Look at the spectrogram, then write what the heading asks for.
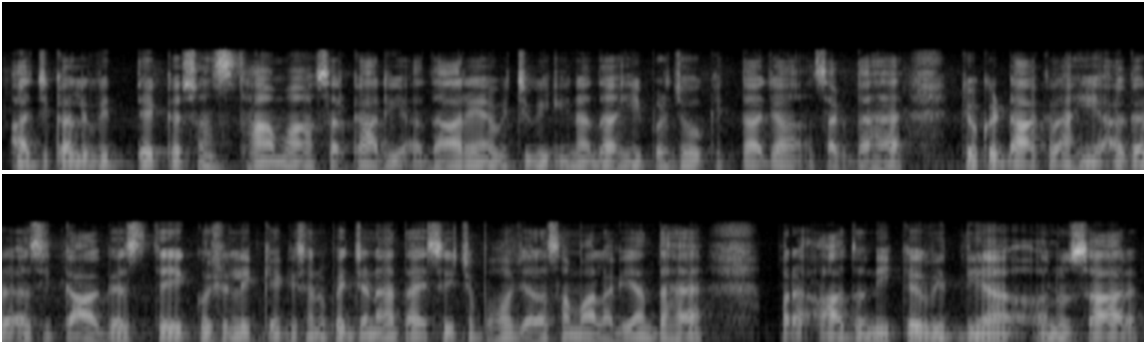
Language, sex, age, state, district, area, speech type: Punjabi, male, 30-45, Punjab, Mohali, urban, spontaneous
